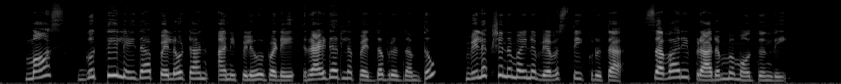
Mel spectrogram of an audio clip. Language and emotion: Telugu, neutral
